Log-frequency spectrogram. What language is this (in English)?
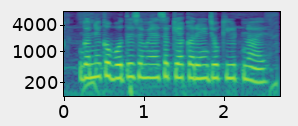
Hindi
